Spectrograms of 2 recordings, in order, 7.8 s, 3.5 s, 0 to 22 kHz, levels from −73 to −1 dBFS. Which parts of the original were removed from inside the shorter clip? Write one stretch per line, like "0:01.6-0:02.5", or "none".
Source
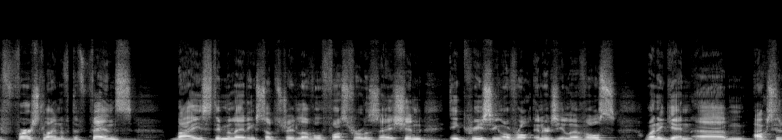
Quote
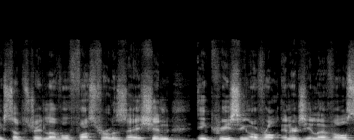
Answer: none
